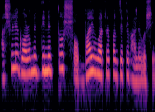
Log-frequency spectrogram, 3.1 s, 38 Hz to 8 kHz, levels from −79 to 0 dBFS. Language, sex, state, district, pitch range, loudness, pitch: Bengali, female, West Bengal, Jhargram, 225-275 Hz, -31 LUFS, 235 Hz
